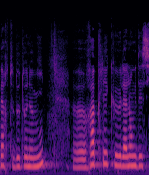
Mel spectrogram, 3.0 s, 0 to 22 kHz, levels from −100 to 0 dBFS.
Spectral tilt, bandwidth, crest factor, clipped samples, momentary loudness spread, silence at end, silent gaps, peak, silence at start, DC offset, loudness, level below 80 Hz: -5 dB/octave; 13.5 kHz; 20 dB; under 0.1%; 15 LU; 0 s; none; -24 dBFS; 0 s; under 0.1%; -44 LUFS; -80 dBFS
